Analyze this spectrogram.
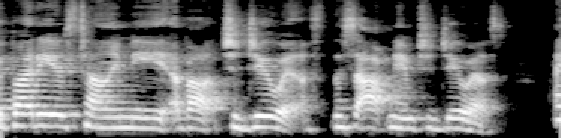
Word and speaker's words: Todoist: and it was spelled t o d o i s t it looks like too t o d o i s t and it's pronounce todoist like to-do list todoist but how would you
